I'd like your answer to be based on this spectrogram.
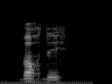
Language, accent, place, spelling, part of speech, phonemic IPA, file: French, France, Lyon, bordée, noun / verb, /bɔʁ.de/, LL-Q150 (fra)-bordée.wav
- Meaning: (noun) broadside; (verb) feminine singular of bordé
